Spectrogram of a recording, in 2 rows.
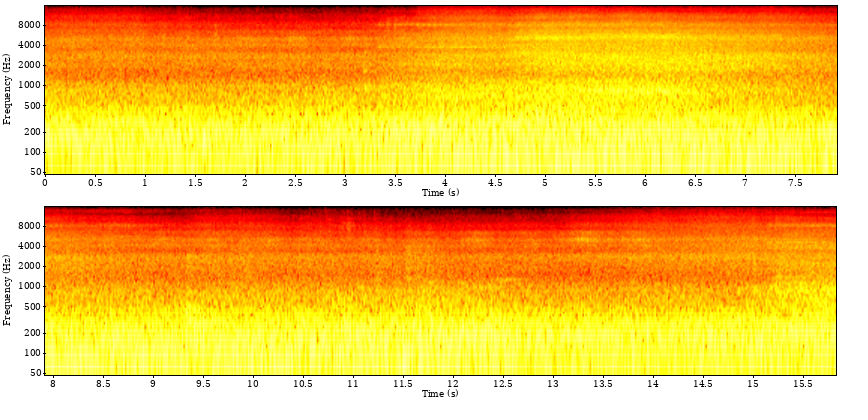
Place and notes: Charleroi, Belgium - Industrial soundscape
Industrial soundscape near the Thy-Marcinelle wire-drawing plant, a worker moving an enormous overhead crane, and charging rolls of steel into an empty boat.
15 August 2018, ~10:00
